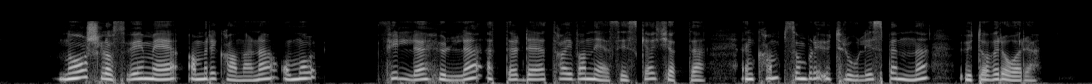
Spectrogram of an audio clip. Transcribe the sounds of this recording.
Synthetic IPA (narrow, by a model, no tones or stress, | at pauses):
noːʂɭɔsʋiːmɛːʔɑməɾɪkʰɑːnæɳəʔɔmoː | fʏlːəhʉləʔɛt̪əɖeːt̪ʰɑɪʋɑneːsɪskəçœt̪ə | eːnkʰɑmpsɔmbliːɾʉt̪ʰɾuːlɪspɛnn̩əʔʉːt̪oːʋəɾoːɾə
